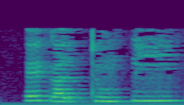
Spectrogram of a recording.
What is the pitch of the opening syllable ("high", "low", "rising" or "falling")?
high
